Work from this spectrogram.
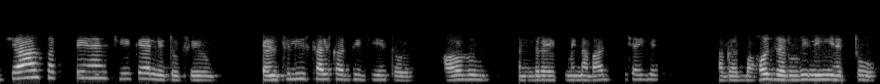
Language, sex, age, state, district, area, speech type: Urdu, female, 30-45, Uttar Pradesh, Mau, urban, conversation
